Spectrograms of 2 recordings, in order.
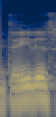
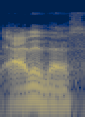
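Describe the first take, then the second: First: The name is said the American way. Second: The name is said the Australian way. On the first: "that's how you Americans pronounce it" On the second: "We call it Adidas here in Australia"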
